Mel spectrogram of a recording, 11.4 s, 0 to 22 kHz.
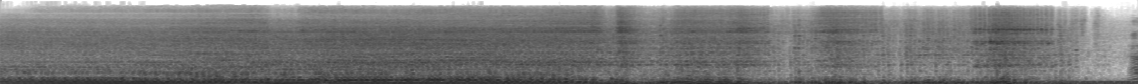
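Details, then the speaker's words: Engine on a $100 boat, run after the carburetor was removed and cleaned and fuel reconnected. It runs rough and stumbles, staying running only with the choke held. The owner suspects the diaphragm isn't pumping enough fuel; the cause is unconfirmed. "man, it's running if I keep choking it, so it's just not pulling enough fuel in, and I think it's got something to do with that diaphragm"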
